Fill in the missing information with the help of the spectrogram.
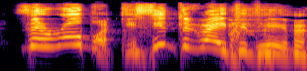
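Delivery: high-pitched comic alarm; Nightcrawler. Acted. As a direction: announce it in mock dismay. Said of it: "and Nightcrawler goes".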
